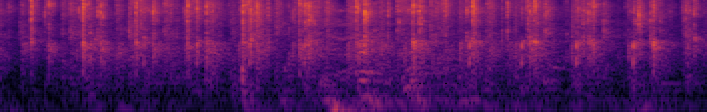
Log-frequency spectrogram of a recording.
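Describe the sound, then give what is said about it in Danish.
An audience claps steadily for a few seconds to show they want to hear a story, a dense patter of many hands at a fairly even level with no voices standing out. “Men jeg tænker, at vi laver sådan en klappe-ting, hvor at...”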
